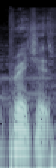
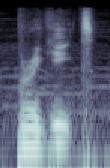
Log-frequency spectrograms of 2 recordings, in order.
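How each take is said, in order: First: The name is said with an English pronunciation. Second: The name is said with a European pronunciation. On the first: "we say Bridget in, in England because we're very British" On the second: "it looks a bit more European"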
